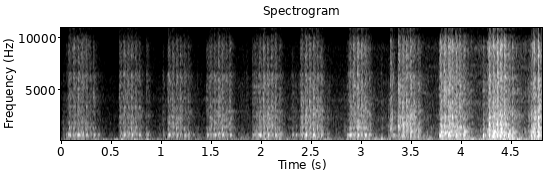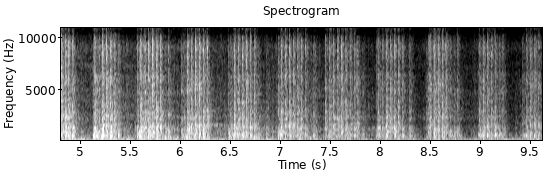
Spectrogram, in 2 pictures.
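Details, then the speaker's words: Car engine at idle after transmission work, owner theorizes reversed flex-plate; sharp even clicks about twice a second over quiet idle, revs dipping, quiet with gas, exhaust suspected: clicking noise at idle, cause unconfirmed. "on listening to the engine itself, the engine sounds smooth. >> Yeah. >> But there's this click click click click."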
